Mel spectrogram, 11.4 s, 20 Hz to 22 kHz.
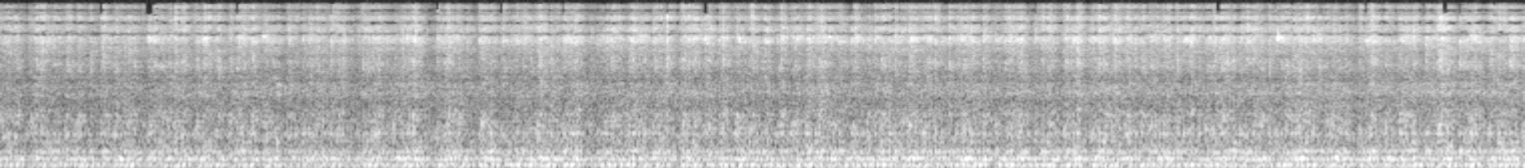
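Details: Mississippi Queen V8 after splicing a pulled-out CDI 600 wire; exhaust pipe very hot. Steady, even idle with smooth low rumble, no knocks or misses. Runs good, good oil pressure; timing still to verify, a couple of fuel leaks to seal.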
